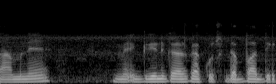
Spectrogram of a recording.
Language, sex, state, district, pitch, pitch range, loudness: Hindi, male, Chhattisgarh, Raigarh, 125 Hz, 120-130 Hz, -28 LUFS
